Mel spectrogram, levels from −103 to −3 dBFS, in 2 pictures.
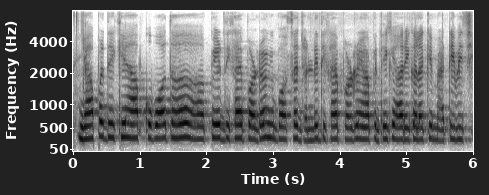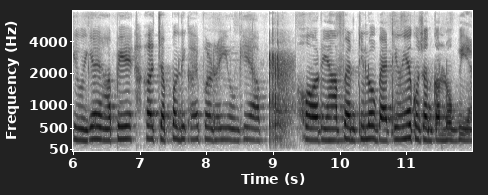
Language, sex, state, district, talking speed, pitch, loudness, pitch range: Hindi, female, Bihar, Gaya, 250 wpm, 265 Hz, -14 LUFS, 255-280 Hz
